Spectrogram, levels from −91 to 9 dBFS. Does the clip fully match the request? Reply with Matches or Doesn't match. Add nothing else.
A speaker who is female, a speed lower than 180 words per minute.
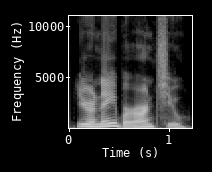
Doesn't match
